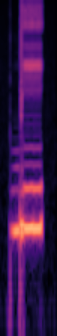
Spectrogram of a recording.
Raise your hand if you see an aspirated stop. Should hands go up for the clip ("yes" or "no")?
no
